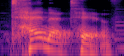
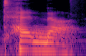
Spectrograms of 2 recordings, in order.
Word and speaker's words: tentative: is pronounced like this tentative ten a tif tentative and if you notice that second t is not pronounced so we don't say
